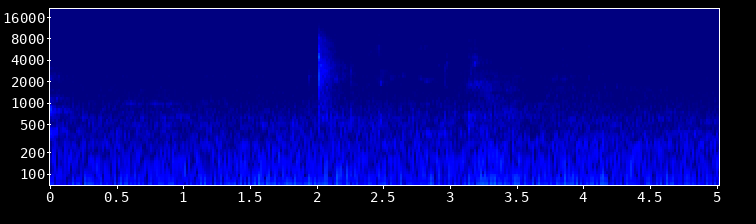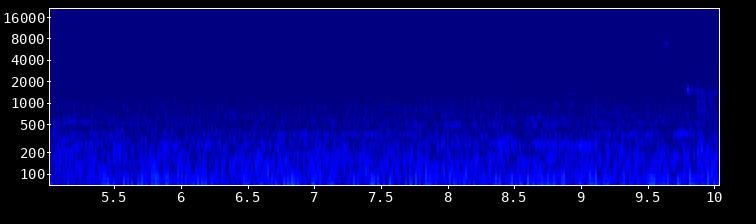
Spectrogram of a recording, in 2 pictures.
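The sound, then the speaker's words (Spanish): A few sharp mouse clicks on a send button to submit a request land in quick succession early on, then steady low background hiss fills the rest with no talking. “y le damos clic en enviar.”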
